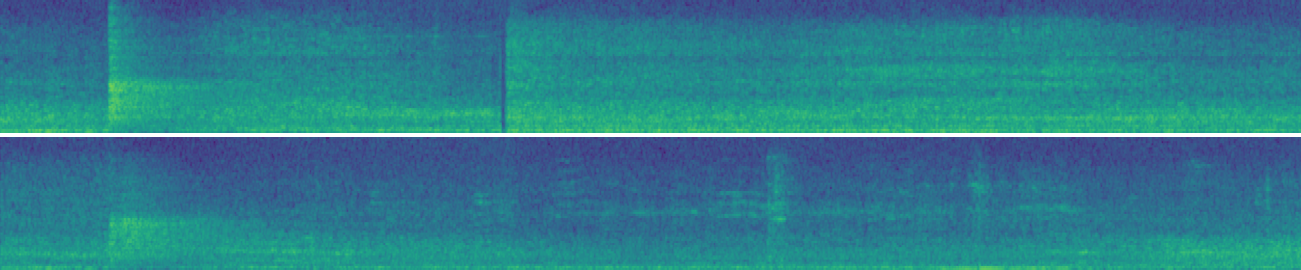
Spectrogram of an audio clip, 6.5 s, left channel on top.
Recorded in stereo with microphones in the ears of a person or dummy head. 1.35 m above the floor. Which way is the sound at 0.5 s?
80° left.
